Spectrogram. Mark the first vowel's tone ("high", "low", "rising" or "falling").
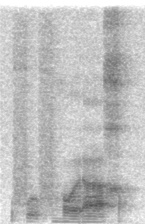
high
